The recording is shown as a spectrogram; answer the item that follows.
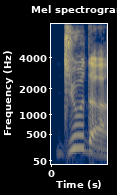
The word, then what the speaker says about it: Giuda: Giuda. – Giuda, voilà que ça s'écrit Guida. – G-I-U-D-A.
